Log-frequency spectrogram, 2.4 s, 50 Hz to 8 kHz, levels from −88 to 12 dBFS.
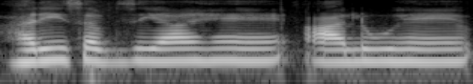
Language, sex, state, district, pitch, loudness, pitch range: Hindi, female, Madhya Pradesh, Bhopal, 210 Hz, -16 LUFS, 200-210 Hz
